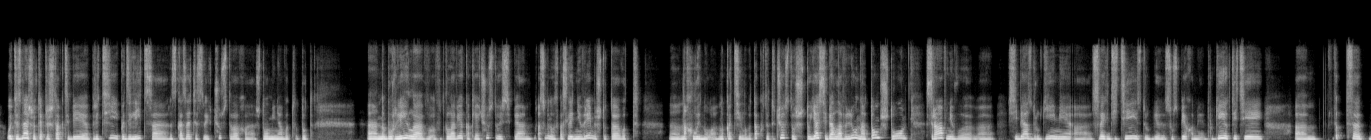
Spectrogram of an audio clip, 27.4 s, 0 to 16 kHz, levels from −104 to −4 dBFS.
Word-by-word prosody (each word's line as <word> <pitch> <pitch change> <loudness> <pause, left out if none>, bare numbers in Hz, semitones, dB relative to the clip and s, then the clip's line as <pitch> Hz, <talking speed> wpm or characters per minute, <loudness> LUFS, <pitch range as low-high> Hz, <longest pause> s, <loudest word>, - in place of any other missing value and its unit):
Ой, 230 - +5
ты 215 -2 +3
знаешь, 255 +5 +5
вот 200 0 -2
я 210 - +3
пришла 210 +2 -1
к 225 - -12
тебе 195 0 +1
прийти, 200 +8 -3
поделиться, 200 -2 +1
рассказать 200 +3 -2
о - - -3
своих 175 0 -6
чувствах, 205 -5 -4
э, 175 0 -6
что 190 +3 -2
у - - +4
меня 185 -2 +4
вот 175 -1 -6
тут 180 -1 -4 1.1
э, 200 0 +5
набурлило 210 +2 +6
в 185 -1 -4
в 185 - -15
голове, 210 +5 +2
как 205 -4 -7
я 190 -1 0
чувствую 240 +1 -5
себя, 205 -2 -3 0.2
особенно 220 +3 -2
вот 185 - -1
в - - -16
последнее 210 0 +2
время 250 +1 0
что-то 200 -1 -2
вот, 195 0 -8 0.6
э, - - -5
нахлынуло, 180 -2 +2
накатило. 195 -1 -2
Вот 185 0 -5
так 255 0 -4
вот - - -8
это 200 0 -13
чувство, 295 -3 -1
что 210 0 -4
я 255 +8 +5
себя 235 -4 +3
ловлю 215 +7 +3
на 205 -6 +3
том, 295 +12 -1
что 260 -4 -2 0.4
сравниваю, 190 -7 -1
э, - - -15 0.3
себя 225 +4 -1
с 210 - -4
другими, 200 +2 0 0.4
э, - - -9
своих 225 +3 +1
детей, 230 +7 -1
с 215 - -9
други 185 -3 -3
с 175 - -10
успехами 200 -6 -4
других 225 +9 +2
детей. 215 -3 +1 0.6
Э, 185 -2 0
м, 180 0 -1 0.3
вот 255 -7 -2
205 Hz, 150 wpm, -23 LUFS, 190-225 Hz, 1.1 s, набурлило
